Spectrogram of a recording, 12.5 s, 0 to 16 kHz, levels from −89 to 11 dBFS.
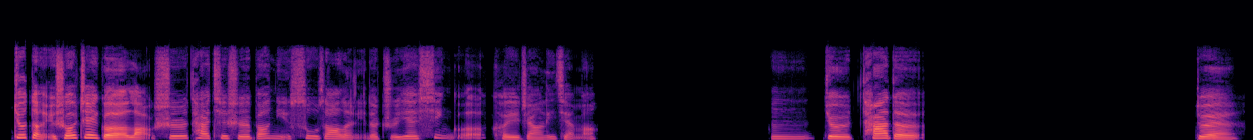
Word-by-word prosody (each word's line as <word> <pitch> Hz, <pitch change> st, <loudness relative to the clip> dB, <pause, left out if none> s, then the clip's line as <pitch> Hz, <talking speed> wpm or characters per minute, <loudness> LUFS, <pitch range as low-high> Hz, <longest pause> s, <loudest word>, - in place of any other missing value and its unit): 就 330 Hz, -1 st, +4 dB
等 -, -, +3 dB
于 -, -, -2 dB
说 280 Hz, +1 st, +5 dB
这 310 Hz, -1 st, +3 dB
个 190 Hz, -6 st, +7 dB
老 180 Hz, 0 st, +1 dB
师， 255 Hz, 0 st, -1 dB
他 270 Hz, -1 st, -1 dB
其 260 Hz, 0 st, -4 dB
实 220 Hz, -3 st, -2 dB
帮 250 Hz, +2 st, -4 dB
你 220 Hz, -4 st, -10 dB
塑 245 Hz, +2 st, -5 dB
造 230 Hz, -1 st, -2 dB
了 200 Hz, -2 st, -4 dB
你 -, -, -15 dB
的 200 Hz, +1 st, -7 dB
职 195 Hz, -, -7 dB
业 235 Hz, +2 st, -2 dB
性 290 Hz, +3 st, -6 dB
格， -, -, -9 dB
可 -, -, -7 dB
以 185 Hz, -2 st, -2 dB
这 200 Hz, -, -5 dB
样 185 Hz, -2 st, -5 dB
理 195 Hz, +4 st, -9 dB
解 210 Hz, -, -6 dB
吗？ -, -, -12 dB, 1.7 s
嗯， 220 Hz, +1 st, -10 dB
就 230 Hz, -, +3 dB
是 215 Hz, -2 st, +1 dB
他 265 Hz, 0 st, +5 dB
的 210 Hz, -7 st, +2 dB, 2.8 s
对。 205 Hz, -2 st, +1 dB
225 Hz, 170 characters per minute, -24 LUFS, 200-260 Hz, 2.8 s, 个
